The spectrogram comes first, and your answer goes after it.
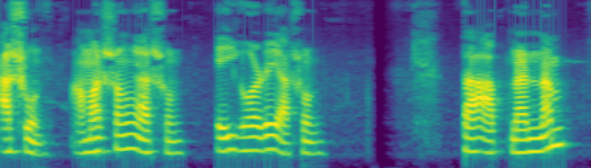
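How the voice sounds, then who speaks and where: On a very clean recording with a silent background, a woman performs a cartoonish character voice, high in pitch and very even in loudness. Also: moderate pace. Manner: teasing, suggestive.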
